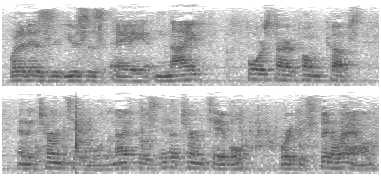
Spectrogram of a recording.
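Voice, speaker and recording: A man explaining a magic routine step by step as a magician giving a demonstration. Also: medium pitch. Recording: noisy, echoey, muffled clip playback.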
